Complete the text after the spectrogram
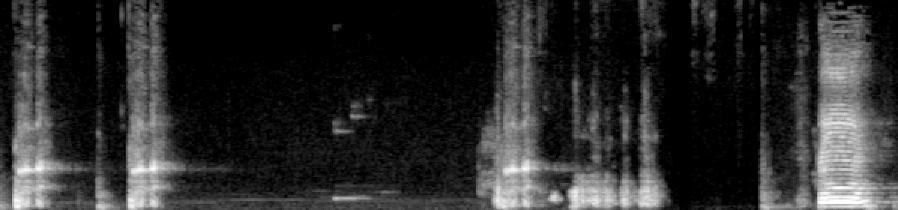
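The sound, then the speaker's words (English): A bullfrog croaks in a few separate bursts, deep and throaty, with a louder, drawn-out call near the end; no talking, and quiet gaps between calls. “Oh, that's a bullfrog.”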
